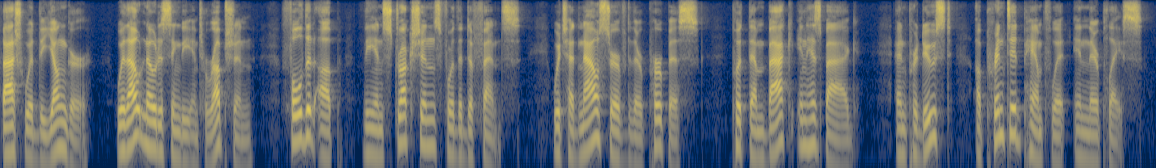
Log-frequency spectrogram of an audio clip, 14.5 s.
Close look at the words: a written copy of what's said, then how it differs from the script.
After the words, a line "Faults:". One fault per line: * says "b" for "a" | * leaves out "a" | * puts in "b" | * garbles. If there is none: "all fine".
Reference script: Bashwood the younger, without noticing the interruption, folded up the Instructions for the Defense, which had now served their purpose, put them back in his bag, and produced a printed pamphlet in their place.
Bashwood the younger, without noticing the interruption, folded up the Instructions for the Defense, which had now served their purpose, put them back in his bag, and produced a printed pamphlet in their place.
Faults:
all fine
